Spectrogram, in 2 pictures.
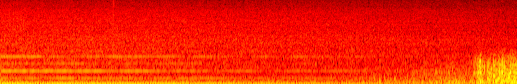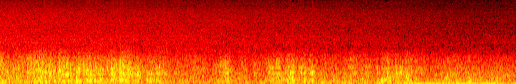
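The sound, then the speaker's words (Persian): Rain patters on a car windshield as the wipers push the raindrops aside, over a low, steady engine hum, the drumming swelling noticeably about halfway through and staying heavy to the end, with no voices. “برفاکن قطره های بارون از روی شیشه ماشین بهمن کنار میزنه”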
